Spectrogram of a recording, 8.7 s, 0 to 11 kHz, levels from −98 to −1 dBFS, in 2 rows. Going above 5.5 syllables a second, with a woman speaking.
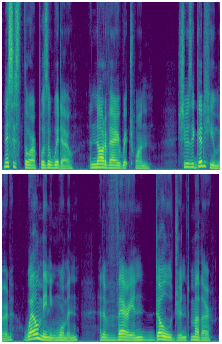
No: 5.0 syllables/s; female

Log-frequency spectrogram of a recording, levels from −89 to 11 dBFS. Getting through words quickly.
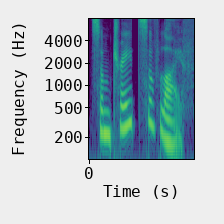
No: average, 180 wpm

